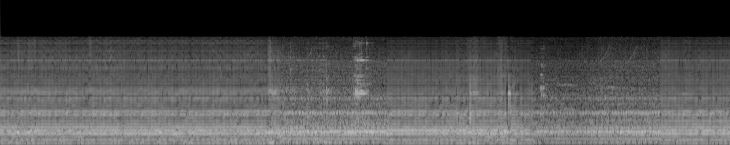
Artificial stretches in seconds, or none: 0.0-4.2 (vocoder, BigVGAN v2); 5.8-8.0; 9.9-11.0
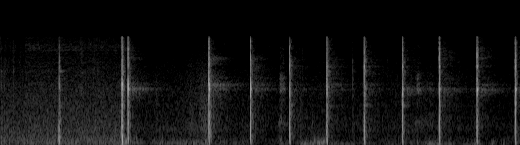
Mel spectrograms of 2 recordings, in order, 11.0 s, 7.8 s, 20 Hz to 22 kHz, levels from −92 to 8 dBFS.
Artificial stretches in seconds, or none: 0.0-2.6 (vocoder, Vocos); 4.5-7.8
